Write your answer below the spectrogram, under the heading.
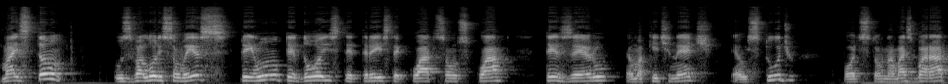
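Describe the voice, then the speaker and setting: This man speaks with a Brazilian accent at a fairly slow pace. His voice is fairly high, and his intonation is lively. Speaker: pastor and vlogger. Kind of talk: informal advice vlog. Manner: conversational, with many fillers.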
